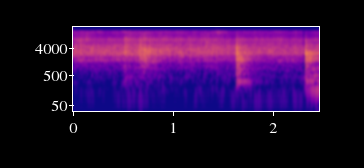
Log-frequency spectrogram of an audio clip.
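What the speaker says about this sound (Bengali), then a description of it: "খুব ভালোভাবে কষিয়ে নিতে হবে যাতে এর মধ্যে আদার কাঁচা গন্ধটা না থাকে।" Ginger mixture sautéed in a pan, giving a steady close sizzle broken by three sharp scraping strokes of the spoon, with no talking.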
